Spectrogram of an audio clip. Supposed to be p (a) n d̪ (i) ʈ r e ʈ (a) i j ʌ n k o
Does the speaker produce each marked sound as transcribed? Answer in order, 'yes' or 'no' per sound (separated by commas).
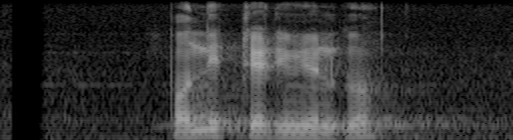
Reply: no, yes, no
